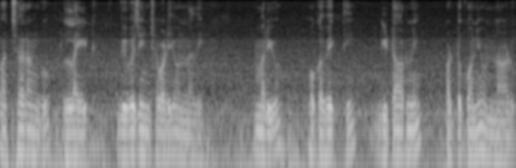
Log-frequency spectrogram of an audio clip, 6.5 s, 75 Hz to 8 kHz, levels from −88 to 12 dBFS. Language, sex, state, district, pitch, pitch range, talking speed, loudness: Telugu, male, Telangana, Mahabubabad, 100 Hz, 100-105 Hz, 110 wpm, -17 LUFS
